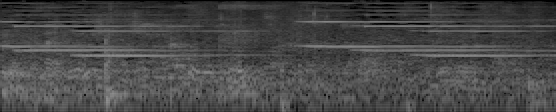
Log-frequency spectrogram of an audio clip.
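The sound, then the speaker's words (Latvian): A steady electric bell rings continuously throughout in a parliament chamber, calling members to a vote, its sustained metallic tone over a low murmur of background voices and movement. “Paldies, lūdzu zvanu.”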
